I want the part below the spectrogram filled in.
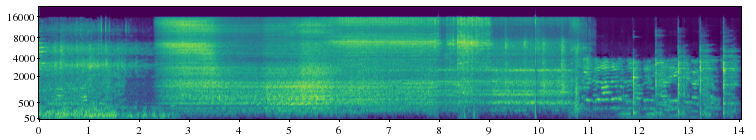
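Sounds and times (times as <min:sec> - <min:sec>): cut-off saw grinding metal: 0:02.3 - 0:11.0.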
